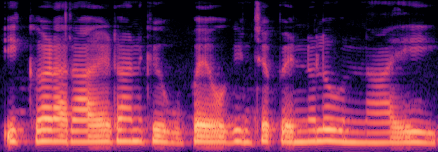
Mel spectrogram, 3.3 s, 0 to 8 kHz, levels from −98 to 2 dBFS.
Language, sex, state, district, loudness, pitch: Telugu, female, Telangana, Komaram Bheem, -17 LUFS, 190 Hz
